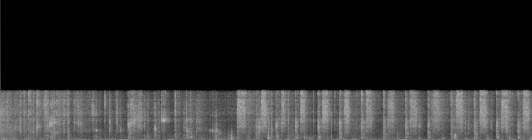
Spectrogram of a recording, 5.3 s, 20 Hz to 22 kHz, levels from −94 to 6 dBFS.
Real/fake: fake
